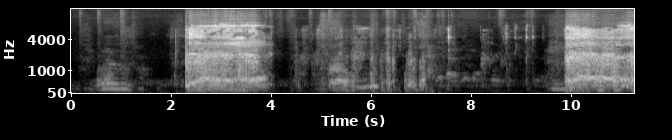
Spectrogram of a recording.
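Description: Two long, loud, rumbling voiced belches separated by brief childish vocal sounds.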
